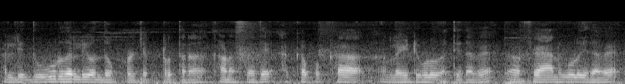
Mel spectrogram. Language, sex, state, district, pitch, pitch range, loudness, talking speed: Kannada, male, Karnataka, Raichur, 110 Hz, 105-115 Hz, -18 LUFS, 125 wpm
